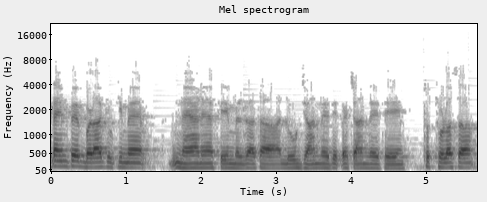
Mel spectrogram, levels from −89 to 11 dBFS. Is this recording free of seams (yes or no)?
no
